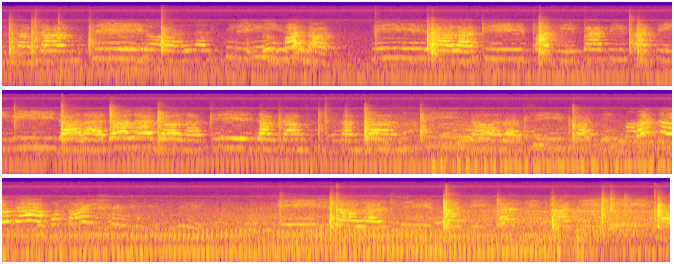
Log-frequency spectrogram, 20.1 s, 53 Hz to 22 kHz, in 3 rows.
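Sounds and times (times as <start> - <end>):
hand claps: 0.0 - 1.8, 3.7 - 5.6, 6.2 - 11.1, 11.9 - 12.6, 16.2 - 17.0, 17.8 - 20.0
children singing: 16.1 - 20.0.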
